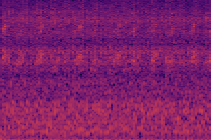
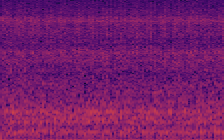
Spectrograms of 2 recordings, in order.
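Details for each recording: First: Lada Kalina, engine hot, idling with a steady high whistle from a drive belt; owner sprayed silicone lubricant on it and the whistle seems to have stopped. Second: Lada Kalina petrol engine, hot, after belt sprayed with silicone lubricant to cure whistling: steady low idle rumble with no belt squeal or whistle; normal.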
